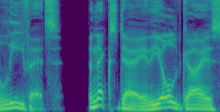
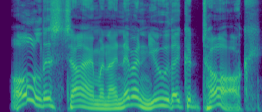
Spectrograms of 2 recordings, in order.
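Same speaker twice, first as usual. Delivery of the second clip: amazed farmer; 7 semitones higher than usual. Acted. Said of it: "he says".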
